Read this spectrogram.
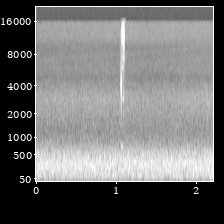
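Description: A short electronic click sounds as a menu selection changes.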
